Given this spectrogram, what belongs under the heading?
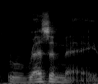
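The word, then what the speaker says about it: résumé: the next word is resume this word has three syllables and the stress is on that first syllable so i'm talking about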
